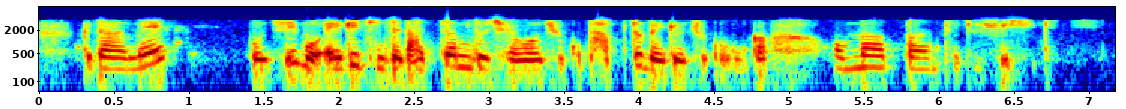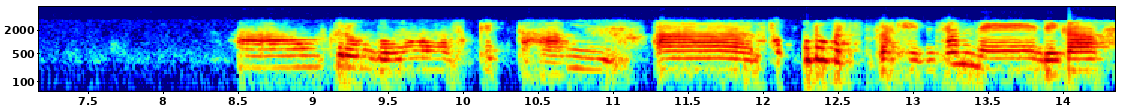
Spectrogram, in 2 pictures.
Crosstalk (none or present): none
